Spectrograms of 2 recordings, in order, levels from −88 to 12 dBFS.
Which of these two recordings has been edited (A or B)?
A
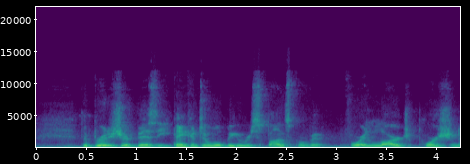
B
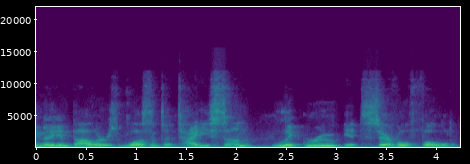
A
